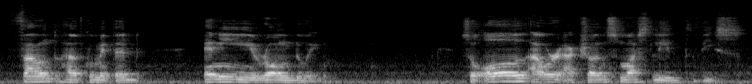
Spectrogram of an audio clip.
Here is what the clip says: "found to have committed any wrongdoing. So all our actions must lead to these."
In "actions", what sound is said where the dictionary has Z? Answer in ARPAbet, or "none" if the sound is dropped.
S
